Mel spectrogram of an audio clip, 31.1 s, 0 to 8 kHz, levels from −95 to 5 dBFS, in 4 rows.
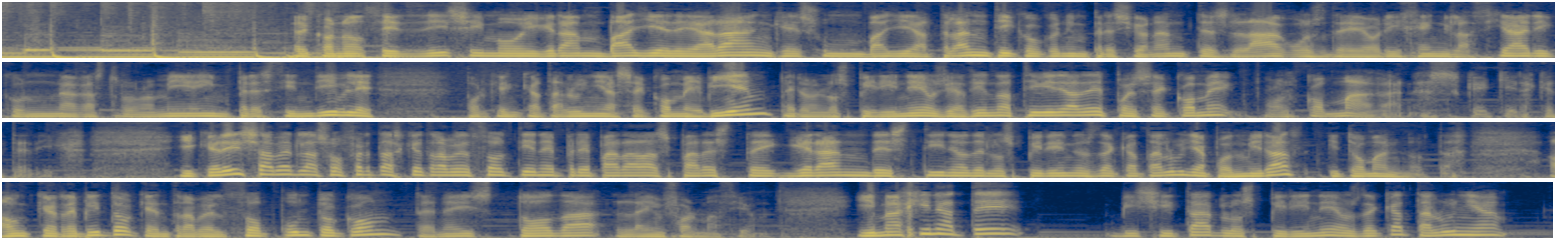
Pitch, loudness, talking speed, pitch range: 130 Hz, -18 LUFS, 165 wpm, 115-150 Hz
